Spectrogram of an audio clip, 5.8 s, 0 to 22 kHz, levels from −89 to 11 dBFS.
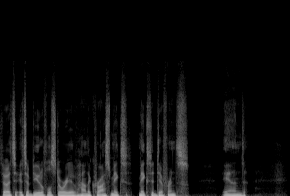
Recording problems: none

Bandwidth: 15 kHz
